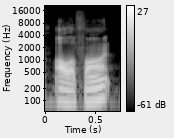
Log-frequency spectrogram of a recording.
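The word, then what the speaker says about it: Olyphant: Oliphant. – Like elephant, but with an O.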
